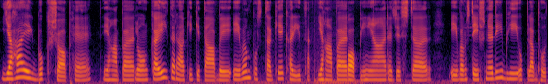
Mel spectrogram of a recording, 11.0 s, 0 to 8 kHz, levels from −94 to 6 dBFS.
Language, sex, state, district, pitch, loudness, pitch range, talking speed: Hindi, female, Uttar Pradesh, Jyotiba Phule Nagar, 170 Hz, -27 LUFS, 160-185 Hz, 140 wpm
